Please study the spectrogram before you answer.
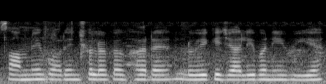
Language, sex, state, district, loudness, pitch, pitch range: Hindi, female, Bihar, West Champaran, -14 LUFS, 225 Hz, 220-230 Hz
